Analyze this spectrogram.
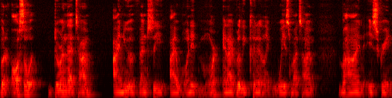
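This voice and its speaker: A man's normal speaking voice, fairly low in pitch, with fairly even intonation and a fairly slow pace. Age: young. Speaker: online business creator. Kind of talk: casual motivational vlog. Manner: casual, filler-heavy.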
